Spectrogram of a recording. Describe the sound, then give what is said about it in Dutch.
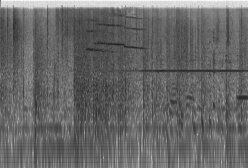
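Fireworks go off during New Year's Eve celebrations: a run of sharp bangs and crackles, with thin high whistling streaks, while people talk throughout. “Vuurwerk.”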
